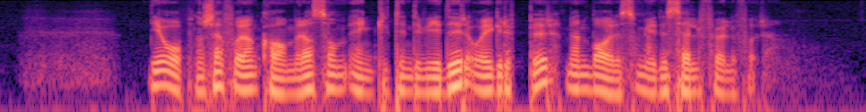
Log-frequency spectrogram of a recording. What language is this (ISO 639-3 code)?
nor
